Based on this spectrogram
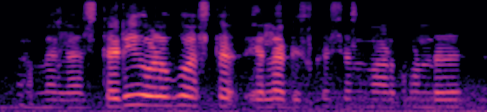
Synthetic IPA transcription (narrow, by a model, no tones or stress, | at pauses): aːmeːlɛsʈɐɽiɔɭɐʋɯɐsʈɐɛlːaːɖɪskɐʂɐnmaːɽɯkːoɳɖɯ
